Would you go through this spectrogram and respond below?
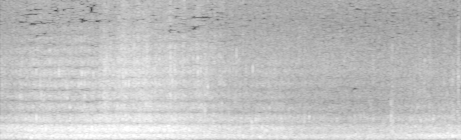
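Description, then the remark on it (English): Sea water laps and washes steadily, a continuous rush of moving water that eases slightly midway, with no voices. “The sea is cold to me. It pulls me down and won't let go.”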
